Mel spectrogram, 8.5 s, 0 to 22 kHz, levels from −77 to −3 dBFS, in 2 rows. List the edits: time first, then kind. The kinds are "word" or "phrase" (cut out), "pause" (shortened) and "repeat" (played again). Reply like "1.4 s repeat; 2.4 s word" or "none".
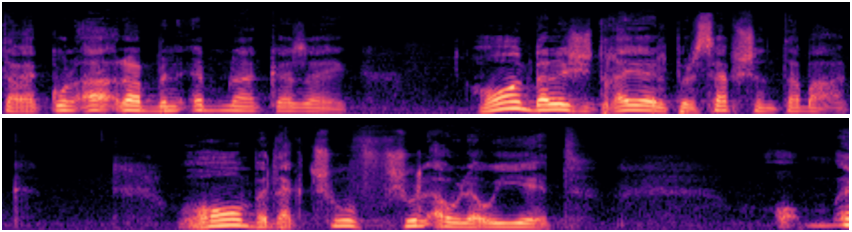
none

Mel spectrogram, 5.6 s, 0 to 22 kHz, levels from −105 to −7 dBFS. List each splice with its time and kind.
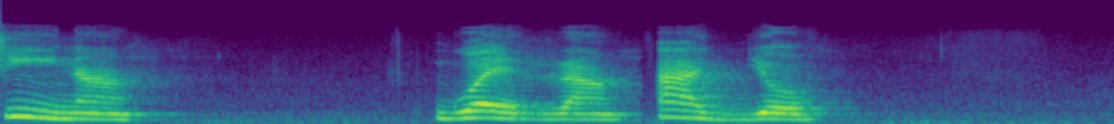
3.2 s pause

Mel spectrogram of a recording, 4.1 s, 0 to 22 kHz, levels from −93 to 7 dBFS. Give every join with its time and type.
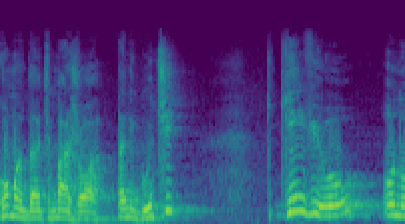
2.7 s word

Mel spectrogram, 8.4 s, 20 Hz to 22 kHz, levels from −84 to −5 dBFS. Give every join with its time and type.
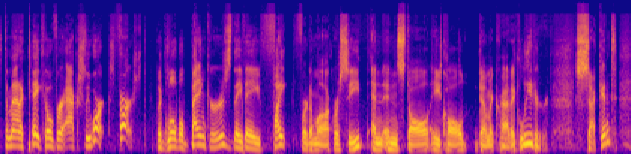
2.0 s pause; 3.3 s word; 5.9 s word

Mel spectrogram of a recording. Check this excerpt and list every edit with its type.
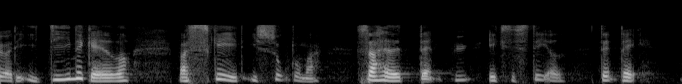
4.8 s pause

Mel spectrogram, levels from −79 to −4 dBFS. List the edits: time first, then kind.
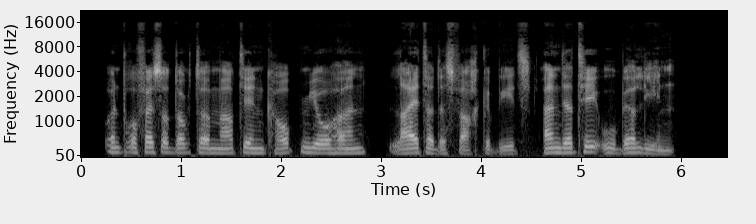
2.9 s pause

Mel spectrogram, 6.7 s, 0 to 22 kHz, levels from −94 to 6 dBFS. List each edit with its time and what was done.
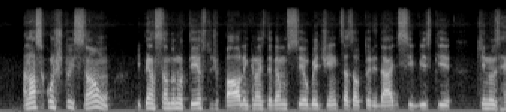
none

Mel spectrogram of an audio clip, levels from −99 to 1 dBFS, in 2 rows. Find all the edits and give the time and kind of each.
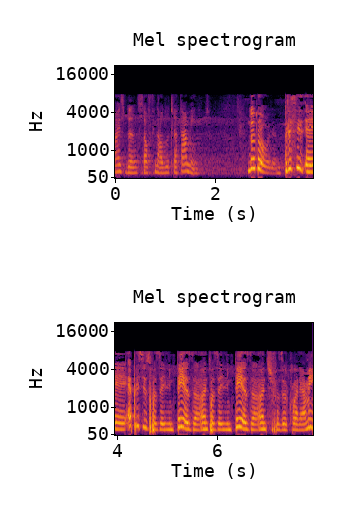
5.9 s repeat

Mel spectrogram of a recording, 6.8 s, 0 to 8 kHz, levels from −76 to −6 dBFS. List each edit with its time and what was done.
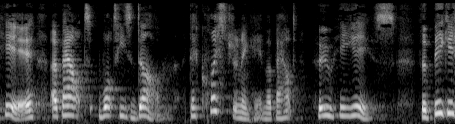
2.7 s pause

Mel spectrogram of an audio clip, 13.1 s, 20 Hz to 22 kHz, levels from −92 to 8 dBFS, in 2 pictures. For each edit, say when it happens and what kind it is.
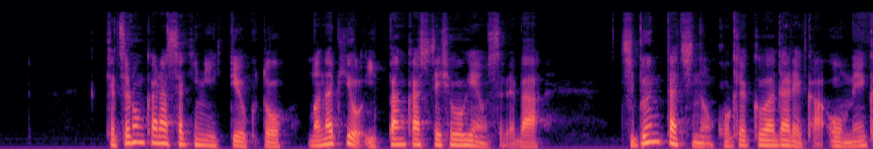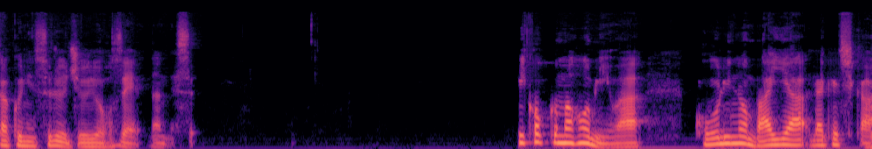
2.3 s pause

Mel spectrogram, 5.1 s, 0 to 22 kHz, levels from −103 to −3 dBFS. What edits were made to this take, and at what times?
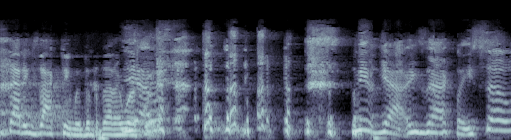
0.9 s word; 1.6 s word; 3.7 s word

